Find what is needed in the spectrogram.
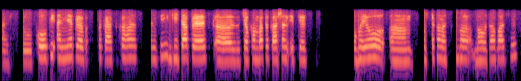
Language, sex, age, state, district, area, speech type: Sanskrit, female, 18-30, Delhi, North East Delhi, urban, conversation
